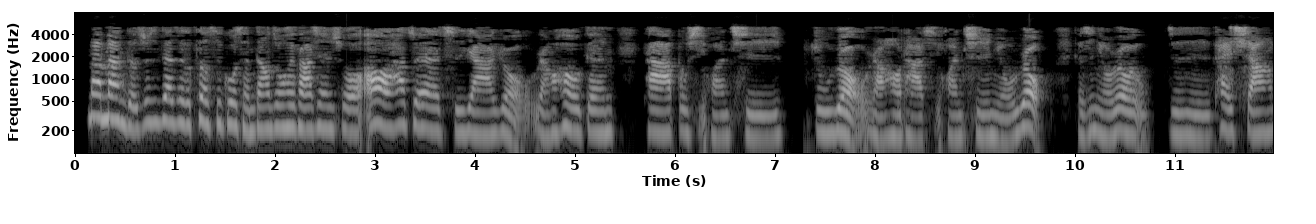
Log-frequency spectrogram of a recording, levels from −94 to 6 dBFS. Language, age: Chinese, 20-39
